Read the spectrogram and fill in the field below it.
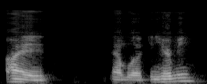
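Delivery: usual speaking voice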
